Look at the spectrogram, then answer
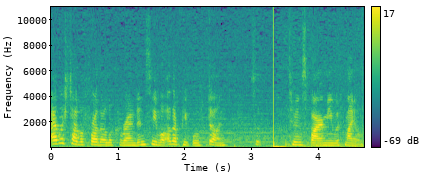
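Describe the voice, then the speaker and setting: A woman mumbles with music in the background. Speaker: art student. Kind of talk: scripted vlog narration. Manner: mumbling.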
